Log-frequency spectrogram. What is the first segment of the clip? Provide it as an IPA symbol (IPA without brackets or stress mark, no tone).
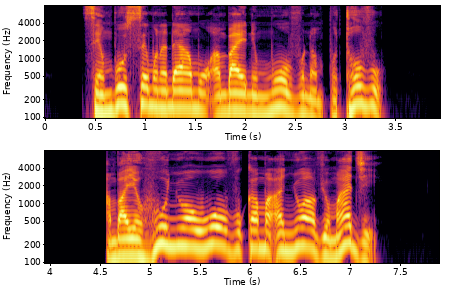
s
